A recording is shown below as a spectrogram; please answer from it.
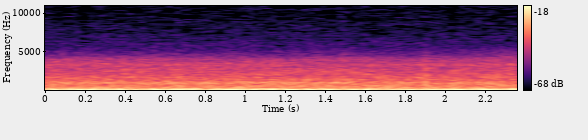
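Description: Steady background hiss with a low hum underneath, with no other sound: the recording's room tone and microphone noise.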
